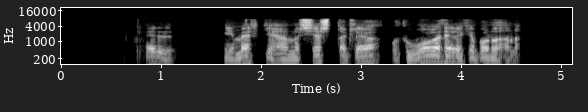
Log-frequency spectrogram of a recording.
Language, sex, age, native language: Icelandic, male, 40-49, Icelandic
